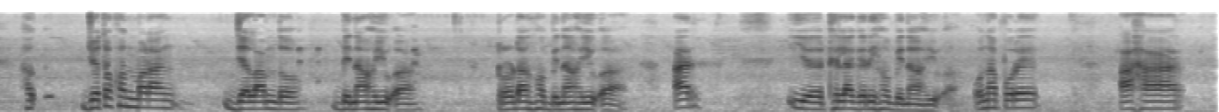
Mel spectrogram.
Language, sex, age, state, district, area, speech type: Santali, male, 45-60, Jharkhand, Seraikela Kharsawan, rural, spontaneous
